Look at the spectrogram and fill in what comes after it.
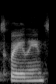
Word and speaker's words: squalene: And that's squalene. Is that how you say it? Squalene? – Squalene. You can say squalene. Everybody kind of says it differently.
